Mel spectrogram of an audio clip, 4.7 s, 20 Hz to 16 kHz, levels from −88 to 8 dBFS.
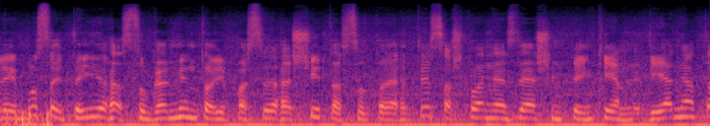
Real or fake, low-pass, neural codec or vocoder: fake; 14.4 kHz; codec, 44.1 kHz, 7.8 kbps, DAC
